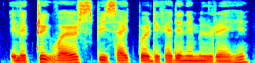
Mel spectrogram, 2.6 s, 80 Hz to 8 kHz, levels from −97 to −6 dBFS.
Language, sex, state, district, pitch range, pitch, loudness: Hindi, male, Arunachal Pradesh, Longding, 105-120 Hz, 110 Hz, -15 LUFS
